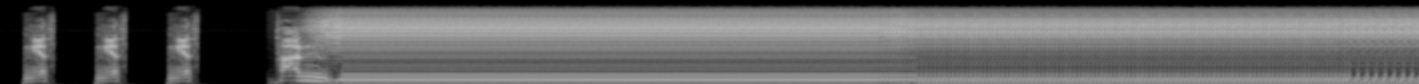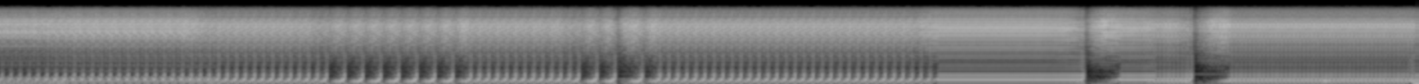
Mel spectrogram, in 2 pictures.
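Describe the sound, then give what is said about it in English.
A few short vocal bursts open onto a very fast speedcore track: loud, heavily distorted and buzzing, with dense rapid-fire percussion hammering under a sustained harsh drone that cuts out briefly near the end. “A lot of um, a lot percussion of BP- and BPMs placed very close together.”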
